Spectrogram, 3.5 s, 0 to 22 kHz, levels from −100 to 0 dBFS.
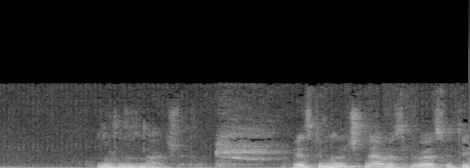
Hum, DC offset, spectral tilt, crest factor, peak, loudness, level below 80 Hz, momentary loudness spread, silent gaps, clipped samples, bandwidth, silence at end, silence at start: none; 2%; -6 dB/octave; 16 dB; -8 dBFS; -25 LUFS; -40 dBFS; 11 LU; none; under 0.1%; 11.5 kHz; 0 s; 0 s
